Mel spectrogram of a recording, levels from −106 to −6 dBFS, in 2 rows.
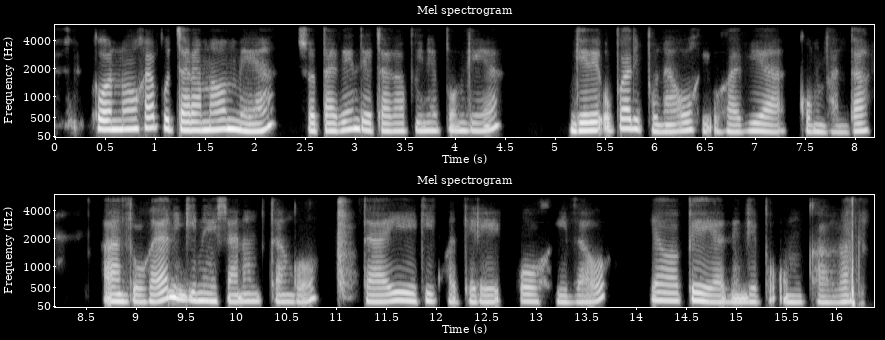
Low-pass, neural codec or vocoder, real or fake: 5.4 kHz; autoencoder, 48 kHz, 32 numbers a frame, DAC-VAE, trained on Japanese speech; fake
